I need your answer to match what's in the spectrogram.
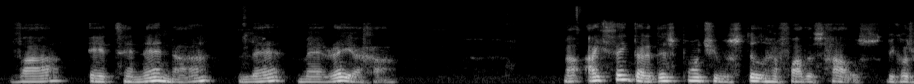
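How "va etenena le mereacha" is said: slow Hebrew "va etenena le mereacha"; teacher reading the Hebrew text to students, slow. Shown as a demonstration. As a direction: read the Hebrew phrase slowly and carefully. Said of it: "Therefore I gave her".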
